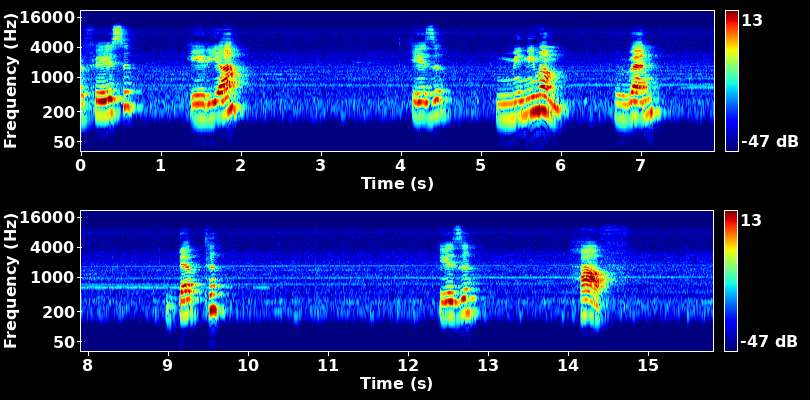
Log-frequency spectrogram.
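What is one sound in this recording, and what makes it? A man speaks calmly in short phrases close to a microphone.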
